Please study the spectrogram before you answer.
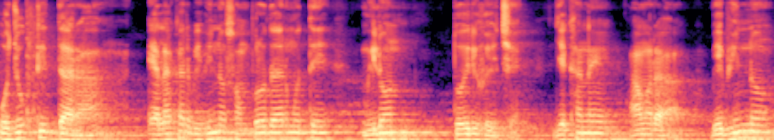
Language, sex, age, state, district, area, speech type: Bengali, male, 45-60, West Bengal, Purulia, urban, spontaneous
